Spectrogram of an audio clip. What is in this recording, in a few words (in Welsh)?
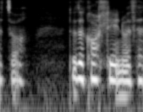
"colli", Welsh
